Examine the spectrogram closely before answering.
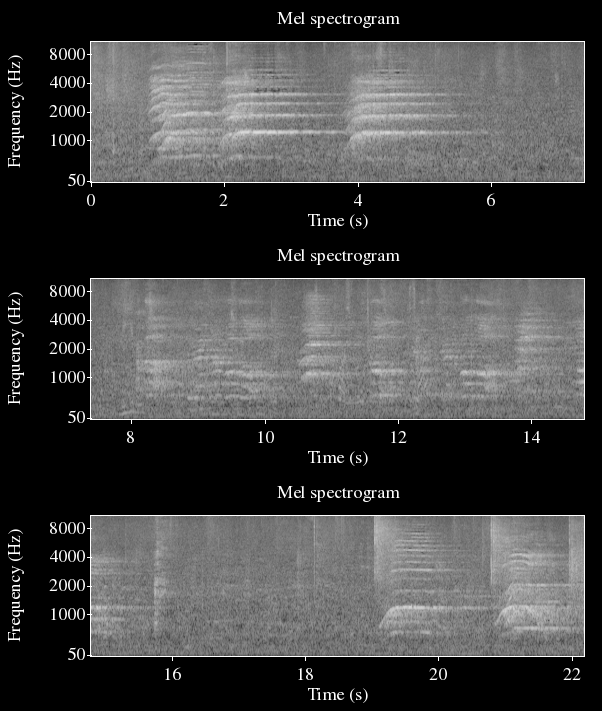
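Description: Young women shout sharp, drawn-out cries in a large echoing hall.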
